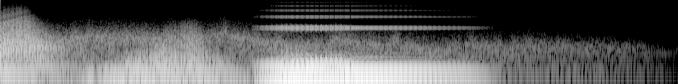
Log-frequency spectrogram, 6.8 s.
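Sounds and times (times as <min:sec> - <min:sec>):
short synth sci-fi sound: 0:02.6 - 0:04.9.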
